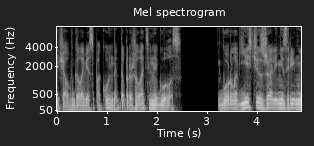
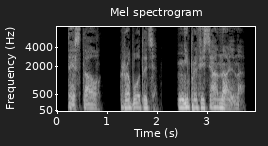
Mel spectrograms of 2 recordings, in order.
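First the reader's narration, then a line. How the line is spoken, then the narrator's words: Choked rasp. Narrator (Russian): прохрипел Вьесчи, пытаясь сорвать с себя магическую удавку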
